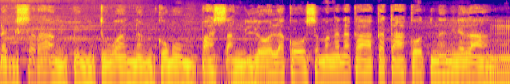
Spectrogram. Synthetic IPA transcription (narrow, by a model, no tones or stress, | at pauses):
nɐɡsɐɾaʔɐŋpɪnt̪uːʔɐnːɐŋkʊmʊmpasɐŋloːlɐko̞sɐmɐŋanɐkakɐt̪aːkot̪nɐnɪnɐlaŋ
